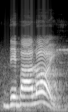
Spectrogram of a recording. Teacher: দ্রুত উচ্চারণের সময় পূর্বপদ দেব এবং শেষ ধ্বনি অ এবং পরপদ আলোয় এই প্রথম ধ্বনি আ মিলিত হয়ে আ হয়েছে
